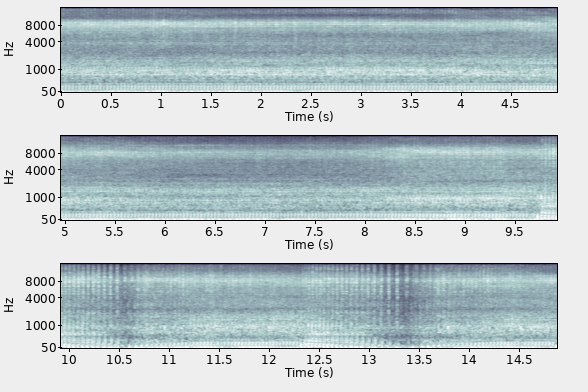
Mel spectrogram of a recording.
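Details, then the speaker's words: Generator (said to be German) runs only on choke, holding a steady drone with brief speed dips, and stalls when the choke is reduced. A clogged carburetor is suspected, so the carburetor is removed and its jets cleaned. "Ось як бачимо на підсосі він працює то зараз збавлю він глохне Я думаю що забитий карбюратор будемо дивитись"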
